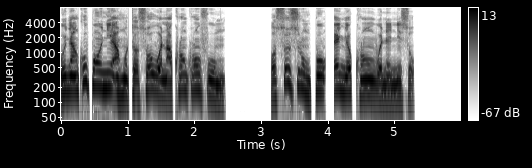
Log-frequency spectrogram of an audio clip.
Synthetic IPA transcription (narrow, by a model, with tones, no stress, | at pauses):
o˨ɲã˨ŋkʰo˦pʰɔ̃˦n˦nĩ˦a˨ɦʊ̃˨tʰɔ˨sʊ˦ɔ˦wɔ˨nã˨kʰɾʊ̃˦ŋkʰɾʊ̃˦fu˨o˨mũ˨ | ɔ˨sʊ˦sʊ˦ɾʊ̃˨m̩˨pʰo˦ɛ˦ɲɛ̃˦kʰʊ˨ɾʊ̃˦nwɔ˨nã˨nːĩ˦sʊ˨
